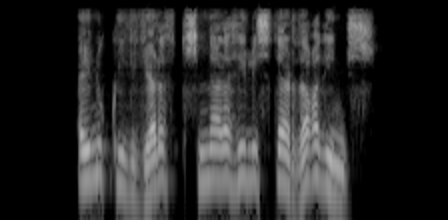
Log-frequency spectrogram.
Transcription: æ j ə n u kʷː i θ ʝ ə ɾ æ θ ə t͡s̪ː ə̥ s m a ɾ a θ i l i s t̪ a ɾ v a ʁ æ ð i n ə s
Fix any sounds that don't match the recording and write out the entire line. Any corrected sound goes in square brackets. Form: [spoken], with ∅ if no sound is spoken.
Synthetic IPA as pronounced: æ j ə n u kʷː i [ð] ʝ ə ɾ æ θ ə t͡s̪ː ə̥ s m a ɾ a θ i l i s t̪ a ɾ [ð] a ʁ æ ð i n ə s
